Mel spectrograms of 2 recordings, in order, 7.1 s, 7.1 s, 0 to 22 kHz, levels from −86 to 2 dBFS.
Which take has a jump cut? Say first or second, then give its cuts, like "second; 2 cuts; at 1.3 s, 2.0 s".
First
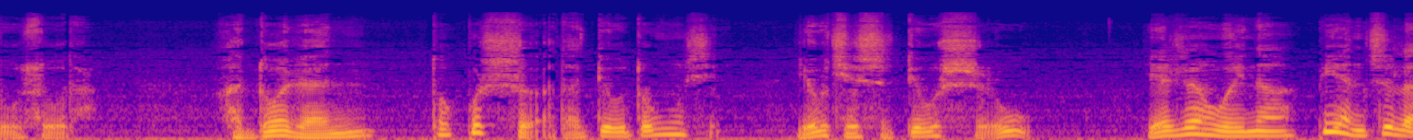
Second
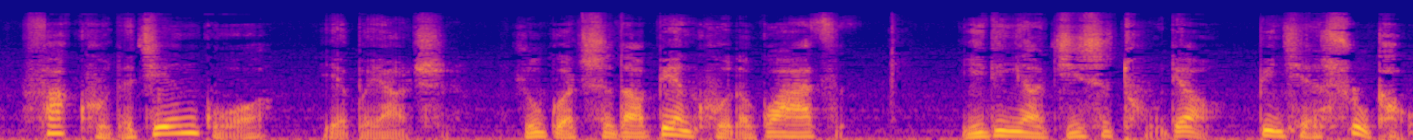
second; 1 cut; at 2.5 s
